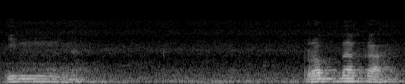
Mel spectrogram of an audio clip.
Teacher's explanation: inna ini bacaannya gunnah. Jadi bacanya itu harus didengungkan.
